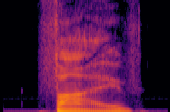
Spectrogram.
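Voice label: "five", English, male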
